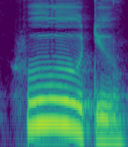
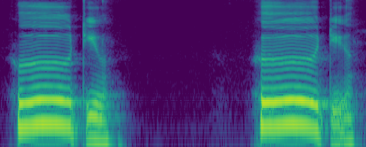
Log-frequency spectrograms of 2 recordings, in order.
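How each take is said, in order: First: Said in the usual way. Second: Hoodoo, higher and louder, long oo vowels, stress on HOO; model word Hoodoo. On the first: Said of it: "the word for that is hoodoo". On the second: Shown as a demonstration. Teacher modeling Hoodoo for learners, higher, louder and stressed first. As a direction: Hoodoo called out clearly, first syllable stressed. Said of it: "hold it longer".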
